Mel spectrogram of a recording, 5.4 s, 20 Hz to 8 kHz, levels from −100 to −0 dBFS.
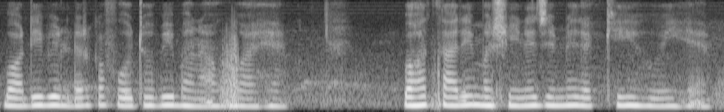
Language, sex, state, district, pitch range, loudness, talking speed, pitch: Hindi, female, Uttar Pradesh, Jalaun, 205-220 Hz, -17 LUFS, 175 wpm, 215 Hz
